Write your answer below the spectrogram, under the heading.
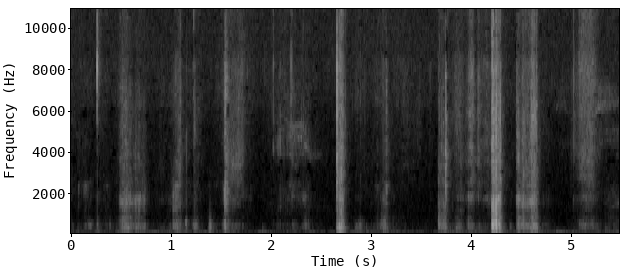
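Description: Metal zipper slider being worked along the teeth of a boot zipper by hand: faint scattered clicks and short scraping rasps, with two sharper clicks about halfway through and again a second and a half later.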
